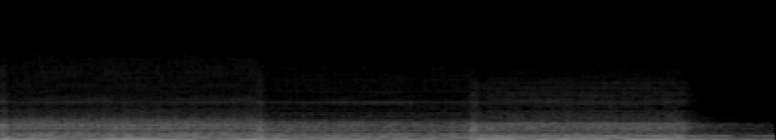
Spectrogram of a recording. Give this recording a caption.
Wicked Marcato Dump
Some quick orchestra peices I did I broke it down peice
by piece just add a romantic pad and there you go, or build them and
then make the rest of the symphony with some voices and some beatz..... I miss heroin....... Bad for you....... Hope you like them........ They are Russian.
ambient, happiness, melody, love, orchestra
